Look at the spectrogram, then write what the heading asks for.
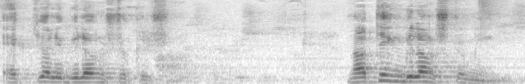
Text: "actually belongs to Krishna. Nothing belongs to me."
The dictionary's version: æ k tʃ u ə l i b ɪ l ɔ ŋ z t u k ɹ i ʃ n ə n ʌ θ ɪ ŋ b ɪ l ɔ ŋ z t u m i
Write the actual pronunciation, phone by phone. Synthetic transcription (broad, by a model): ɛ k tʃ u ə l i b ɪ l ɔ ŋ s t u k ɹ i ʃ n ə n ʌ t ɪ ŋ b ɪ l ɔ ŋ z t u m i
